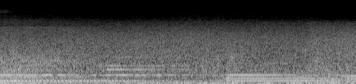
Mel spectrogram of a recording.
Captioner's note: loud stream noise and background music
